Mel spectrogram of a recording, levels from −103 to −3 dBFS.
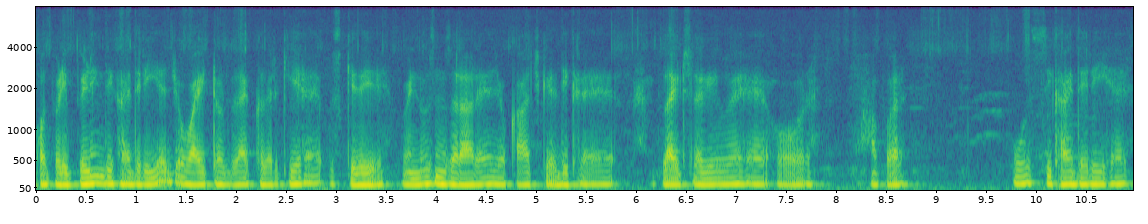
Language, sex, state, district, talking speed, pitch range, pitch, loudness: Hindi, male, Uttar Pradesh, Etah, 200 wpm, 100-110 Hz, 105 Hz, -17 LUFS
